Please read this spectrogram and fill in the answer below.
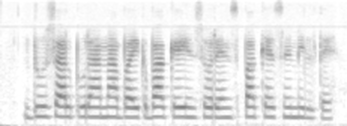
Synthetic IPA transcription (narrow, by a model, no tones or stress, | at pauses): d̪usaːlpʊɾaːnabaɪkbakeɪnsoːɾenspəkɛːsemɪlt̪e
